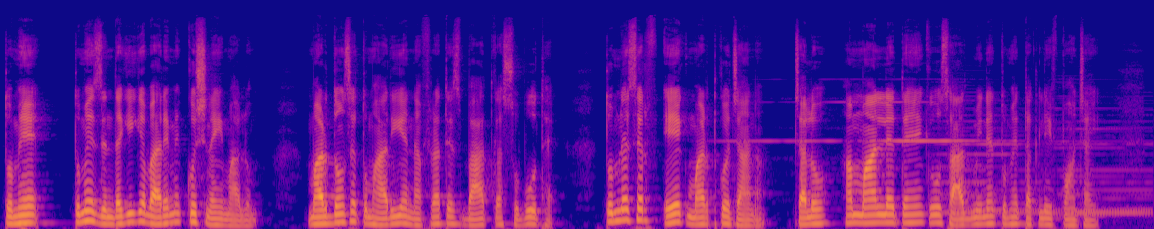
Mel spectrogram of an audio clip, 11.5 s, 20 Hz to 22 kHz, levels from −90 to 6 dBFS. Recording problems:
background music; noticeable; from 7.5 s on; 20 dB below the speech

